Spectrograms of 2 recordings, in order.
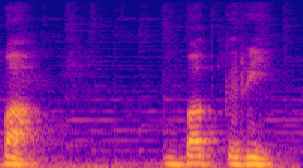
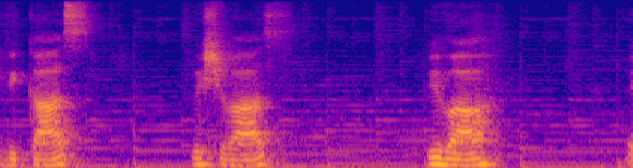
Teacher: ऐसे ही कुछ होता है बा और और वा बोलने में जब हम बकरी का बा बोलते हैं तो हमारे जो लिप्स है वो आपस में जुड़ जाते हैं जैसे कि बा बकरी और जब हम वद क वाला वा · जब आपको बा बोलना हो तो आपके होंठ आपस में जुड़ेंगे और जब आपको वाह बोलना हो तब आपके होंठ आपस में नहीं जुड़ेंगे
